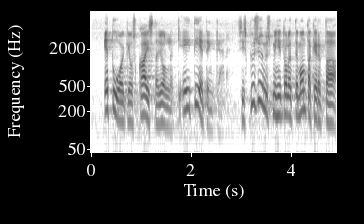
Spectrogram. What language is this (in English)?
Finnish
